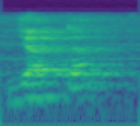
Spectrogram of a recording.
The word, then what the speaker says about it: yacht: La lettre A, dans un mot spécial d'origine anglaise, yacht. Hein? La palabra yate, yacht. Alors, on prononce aussi un O, même si la lettre c'est A.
